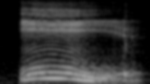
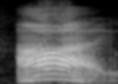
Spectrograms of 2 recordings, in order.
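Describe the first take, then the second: First: The letter name has Swedish pronunciation. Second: The letter name has English pronunciation.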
